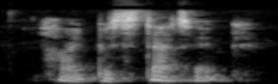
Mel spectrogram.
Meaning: 1. Pertaining to hypostasis, especially with reference to hypostatic union 2. Personal, or distinctly personal; relating to the divine hypostases, or substances
- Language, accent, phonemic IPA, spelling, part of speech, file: English, Southern England, /haɪpəˈstætɪk/, hypostatic, adjective, LL-Q1860 (eng)-hypostatic.wav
